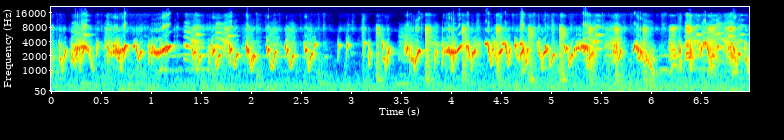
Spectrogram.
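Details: Cica koreng (pied bushchat) sound played to lure the bird: fast, chattering bursts of sharp up-and-down slurred notes, packed tightly together, with short pauses between phrases.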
